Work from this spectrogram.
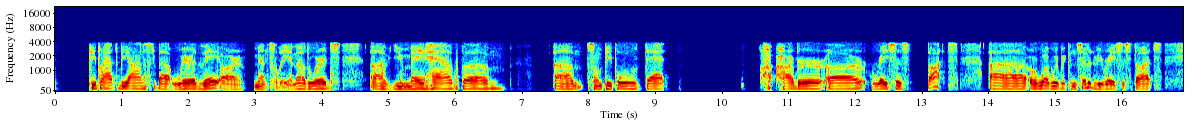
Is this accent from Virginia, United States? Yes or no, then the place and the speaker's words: yes; Richmond, Virginia, United States; And in my hometown of Richmond, Virginia, of course, for anyone who's been there, you know there is a avenue, Monument Avenue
